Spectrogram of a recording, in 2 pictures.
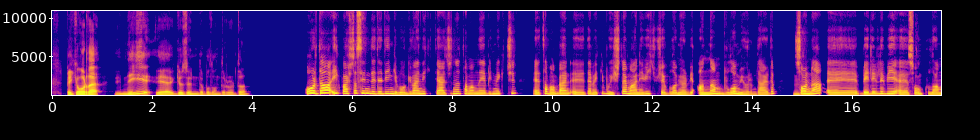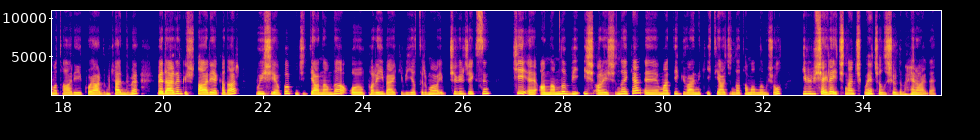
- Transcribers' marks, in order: other noise
- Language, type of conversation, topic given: Turkish, podcast, Para mı yoksa anlam mı senin için öncelikli?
